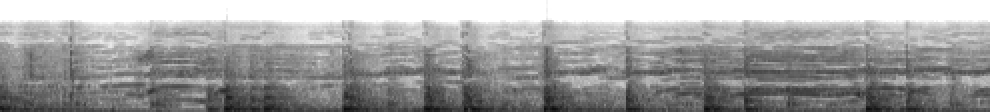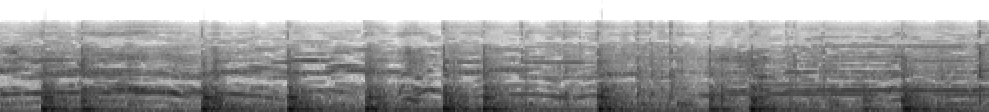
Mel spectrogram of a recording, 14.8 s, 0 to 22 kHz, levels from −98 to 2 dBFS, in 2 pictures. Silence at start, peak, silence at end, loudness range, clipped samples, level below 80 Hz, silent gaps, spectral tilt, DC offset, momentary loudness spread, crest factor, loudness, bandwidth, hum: 0 s; 0 dBFS; 0 s; 2 LU; under 0.1%; -30 dBFS; none; -8 dB/octave; under 0.1%; 11 LU; 16 dB; -17 LUFS; 8.2 kHz; none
